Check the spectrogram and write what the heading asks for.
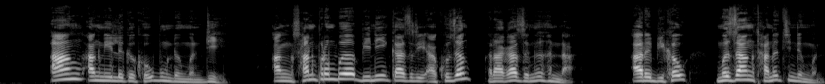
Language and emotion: Bodo, angry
